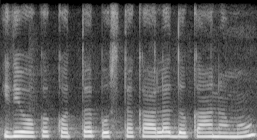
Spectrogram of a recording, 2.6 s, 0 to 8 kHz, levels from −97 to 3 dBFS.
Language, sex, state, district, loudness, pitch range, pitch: Telugu, female, Telangana, Hyderabad, -13 LUFS, 225-245 Hz, 235 Hz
